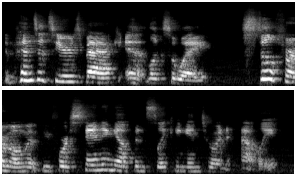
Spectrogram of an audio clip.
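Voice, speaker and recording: A woman with a medium-pitched, animated voice reads a visual novel with dramatic flair, breaking off now and then for casual chat as a streamer. She talks briskly with a sharp tone. The recording is roomy and distant, with a little hiss or hum.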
